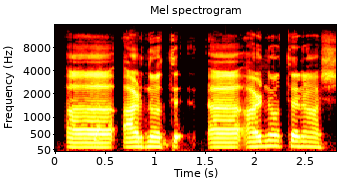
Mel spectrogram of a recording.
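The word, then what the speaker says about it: Arnau Tenas: Arnaud Tenache for Barcelona. Arnaud Tenash.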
